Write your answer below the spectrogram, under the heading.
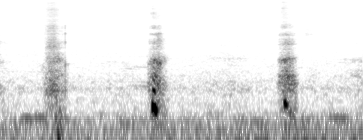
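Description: Three short breathy bursts, each a sharp gasp-like intake or release of air, fitting breathy sneezes in a quiet room.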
